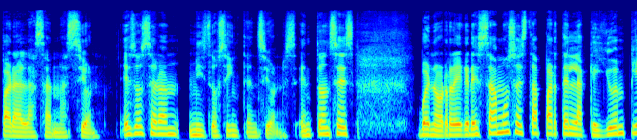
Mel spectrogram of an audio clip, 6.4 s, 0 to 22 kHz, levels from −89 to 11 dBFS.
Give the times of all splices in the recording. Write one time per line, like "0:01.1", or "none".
none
